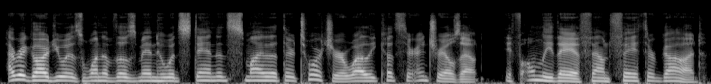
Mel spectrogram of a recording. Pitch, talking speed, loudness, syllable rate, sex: 160 Hz, 255 wpm, -18 LUFS, 5.8 syllables/s, male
